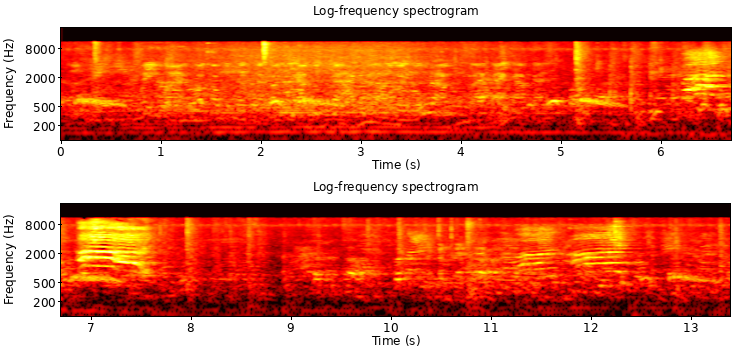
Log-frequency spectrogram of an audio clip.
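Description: A group of men talk and laugh together nearby.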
